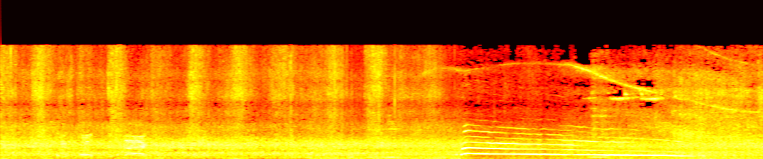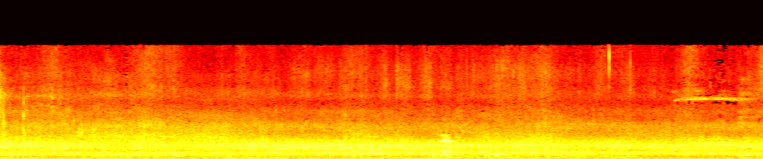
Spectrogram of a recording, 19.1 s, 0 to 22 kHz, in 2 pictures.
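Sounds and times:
road noise: 0.0s - 19.0s
long descending wail: 5.7s - 9.2s.

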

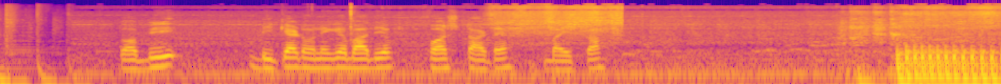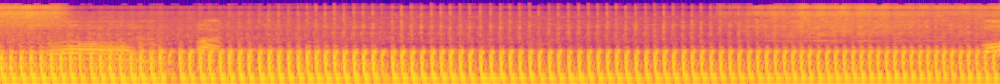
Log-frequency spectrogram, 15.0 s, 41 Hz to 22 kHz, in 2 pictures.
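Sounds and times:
loud motorcycle engine idling: 0.6s - 15.0s
motorcycle engine starting: 5.6s - 15.0s.

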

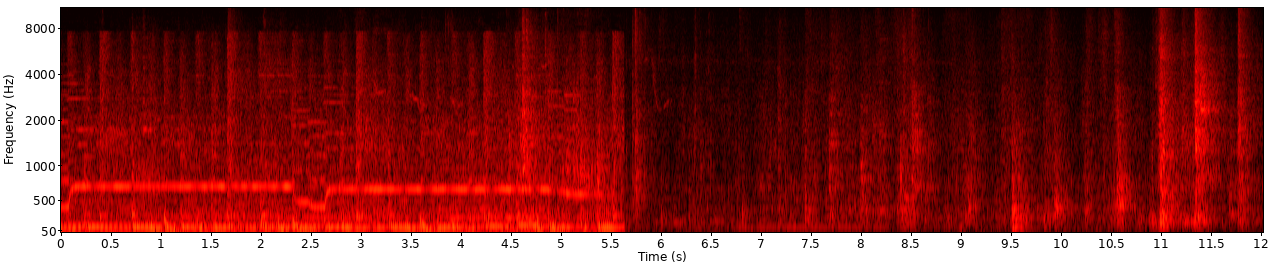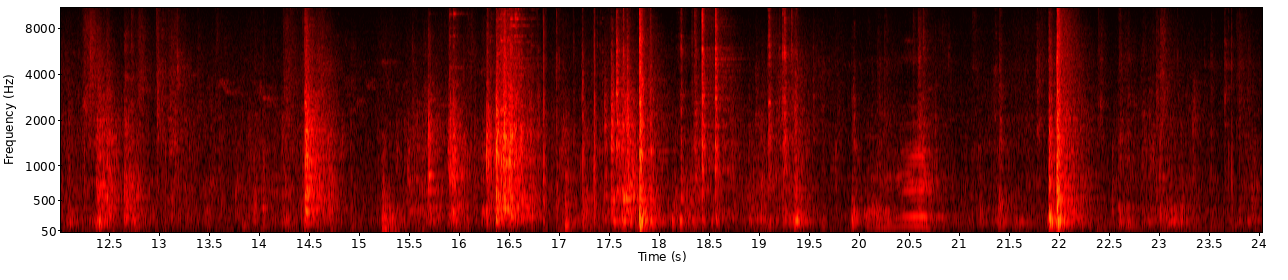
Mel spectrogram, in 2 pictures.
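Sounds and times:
knocks and scuffling: 3.7s - 24.0s
low groaning voice: 20.0s - 21.0s.

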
